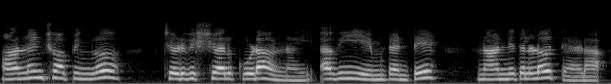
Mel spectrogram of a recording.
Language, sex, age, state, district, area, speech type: Telugu, female, 18-30, Andhra Pradesh, Konaseema, rural, spontaneous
